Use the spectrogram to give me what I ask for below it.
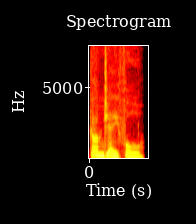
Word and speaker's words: Ganjifa: This was called Ganjirfa, pronounced Gunjay-4.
